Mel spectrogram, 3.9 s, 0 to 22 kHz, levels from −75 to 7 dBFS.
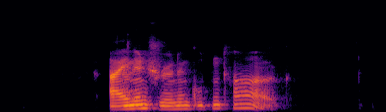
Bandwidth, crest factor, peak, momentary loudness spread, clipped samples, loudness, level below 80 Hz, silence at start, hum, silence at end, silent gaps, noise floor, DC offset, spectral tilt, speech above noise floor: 5.8 kHz; 22 dB; -2 dBFS; 12 LU; under 0.1%; -20 LUFS; -68 dBFS; 1.1 s; none; 1.1 s; none; -79 dBFS; under 0.1%; -9 dB/octave; 59 dB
